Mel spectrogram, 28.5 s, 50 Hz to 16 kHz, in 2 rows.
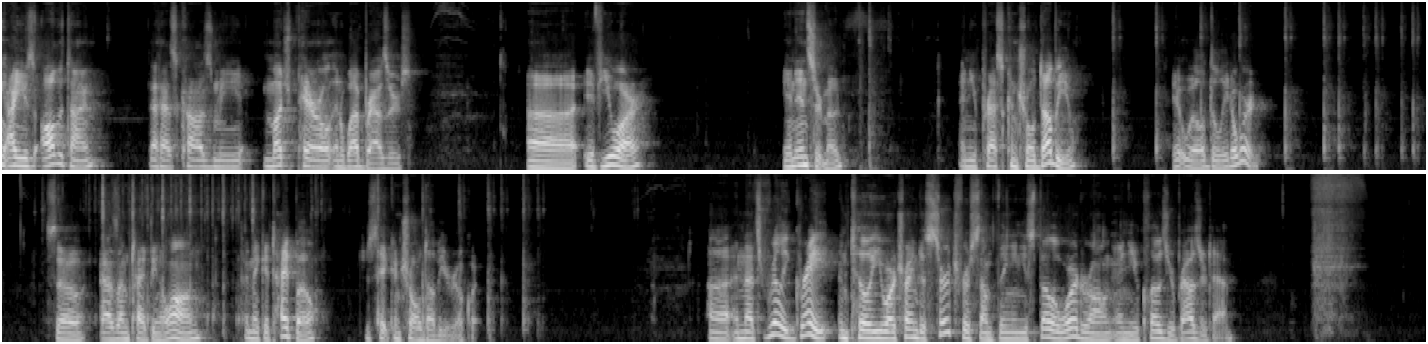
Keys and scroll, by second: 5.0-9.2 typing, 11.1 ctrl+w, 11.5 ctrl+w, 12.0 ctrl+w, 12.4 ctrl+w, 12.8 ctrl+w, 13.1-19.2 typing, 14.0 ctrl+w, 14.1 ctrl+w, 18.8-19.4 ctrl+w, 19.6 ctrl+w.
